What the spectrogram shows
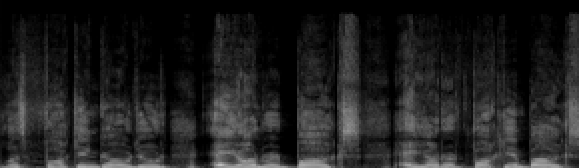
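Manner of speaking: shrill, thrilled, very high excited shout. Retelling the friend's reaction to the slot win: imitating a friend's excited shout. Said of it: "We were so loud".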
